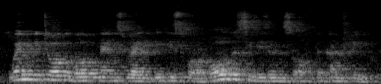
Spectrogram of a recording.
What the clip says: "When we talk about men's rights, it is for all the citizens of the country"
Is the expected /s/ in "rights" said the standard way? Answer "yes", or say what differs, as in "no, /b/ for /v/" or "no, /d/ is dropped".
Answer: no, /s/ is dropped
